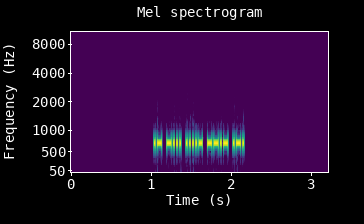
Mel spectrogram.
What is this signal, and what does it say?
Morse code, heard as a keyed tone, about 58 wpm, 700 Hz. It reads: AB4QR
